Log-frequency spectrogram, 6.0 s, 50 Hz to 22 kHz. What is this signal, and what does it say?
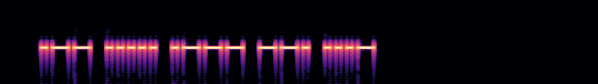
Morse code, heard as a keyed tone, about 22 wpm, 700 Hz. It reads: W5JGV
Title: USA Call Signs - 5 Characters - Repeated 2x - 22wpm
